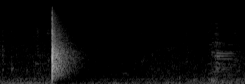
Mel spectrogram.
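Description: A single sharp hand clap about half a second in.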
